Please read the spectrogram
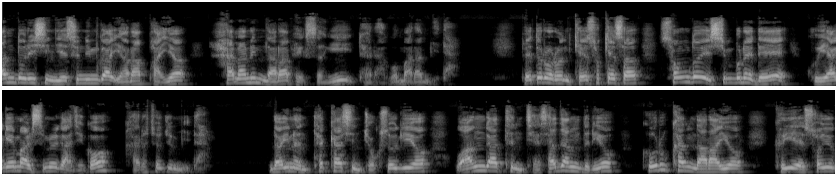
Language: Korean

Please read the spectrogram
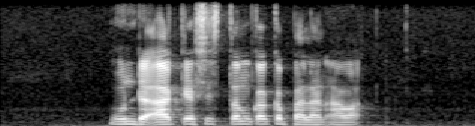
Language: Javanese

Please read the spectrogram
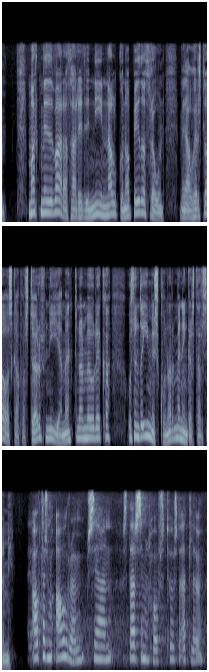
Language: Icelandic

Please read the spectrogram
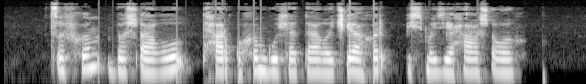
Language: Adyghe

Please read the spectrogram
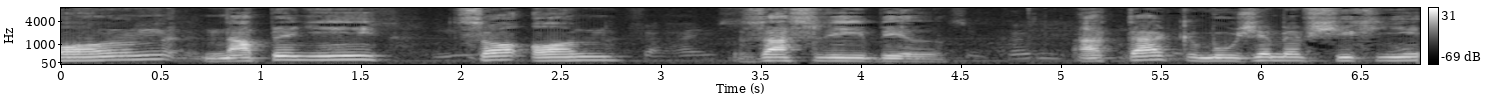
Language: Czech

